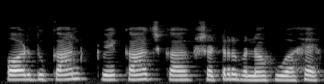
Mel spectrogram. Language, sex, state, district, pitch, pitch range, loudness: Hindi, female, Bihar, West Champaran, 220 Hz, 210-225 Hz, -16 LUFS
